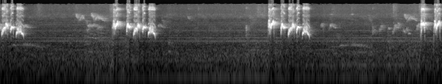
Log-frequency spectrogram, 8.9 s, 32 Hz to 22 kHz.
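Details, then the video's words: Caged Red-whiskered bulbul from Thailand, in a recording played each morning to teach birds to sing: a loud, fast phrase of bright warbled notes repeated about every two and a half to three seconds, with quiet gaps between. "นกกรงหัวจุก | Thailand bird | ฝึกหงอนเป็นเวลา 30 นาทีทุกเช้าเพื่อช่วยให้นกเรียนรู้ที่จะพูดได้อย่างรว"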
